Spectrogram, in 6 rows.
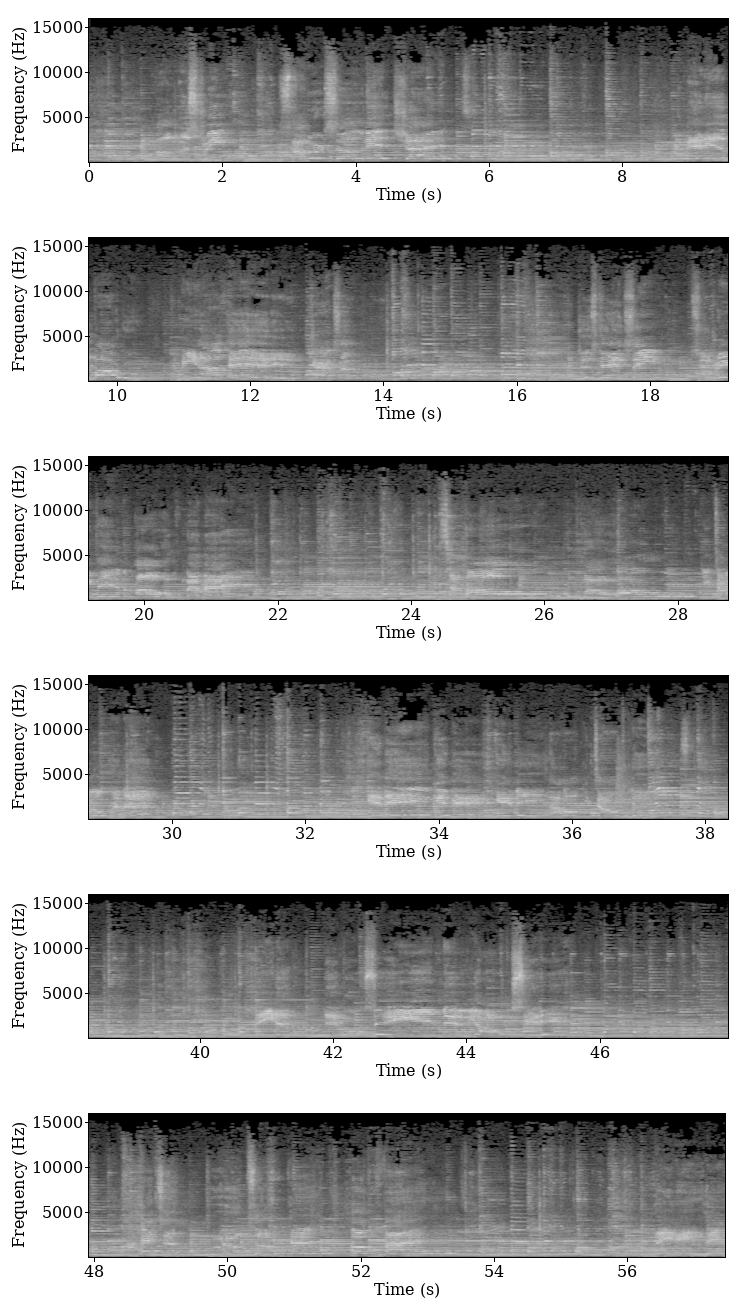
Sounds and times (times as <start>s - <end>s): Country: 0.0s - 57.4s.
